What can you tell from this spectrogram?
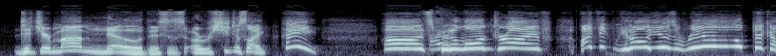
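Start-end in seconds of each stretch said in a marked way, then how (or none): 2.8-7.8 very high, squeaky cartoon voice. Voicing someone's mom after a long drive, in a Mickey Mouse voice. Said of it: "why is his mom Mickey Mouse?".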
